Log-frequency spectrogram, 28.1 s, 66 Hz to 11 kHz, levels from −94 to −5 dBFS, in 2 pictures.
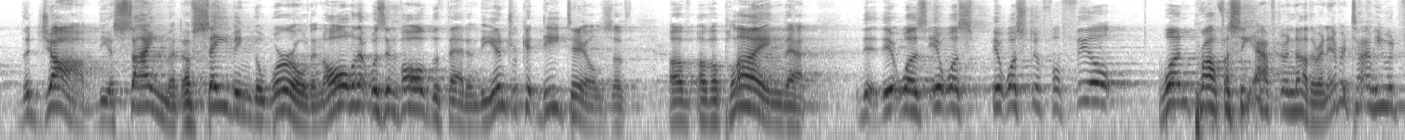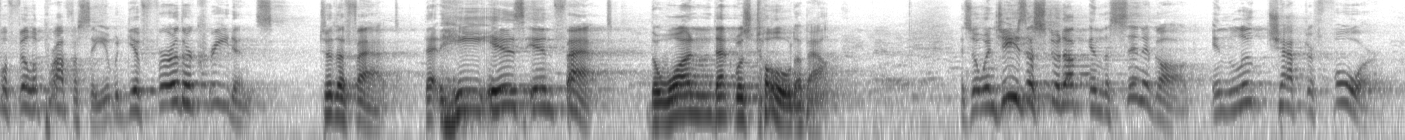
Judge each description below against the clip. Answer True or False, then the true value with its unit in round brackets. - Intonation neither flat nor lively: False (6.0 semitones)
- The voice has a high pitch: True (210 Hz)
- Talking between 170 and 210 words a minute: False (160 wpm)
